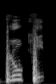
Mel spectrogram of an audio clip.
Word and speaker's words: Blooket: It's pronounced Blue Kit, but it's spelled BLOOKET.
